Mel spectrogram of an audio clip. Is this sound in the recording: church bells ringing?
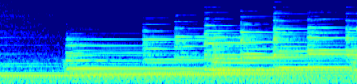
yes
